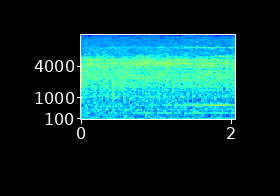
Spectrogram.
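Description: Old open jeep's engine idling with a low, steady rumble; faint held tones come in about halfway.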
